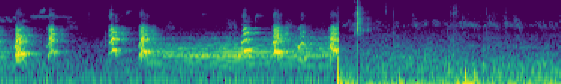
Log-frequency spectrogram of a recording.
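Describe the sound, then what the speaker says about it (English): A husky barks and yelps in a series of loud, close, melodic howl-like barks, then falls quiet while lower indistinct noises continue. "Don't mind my husky. He's a drama king, queen, whatever."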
